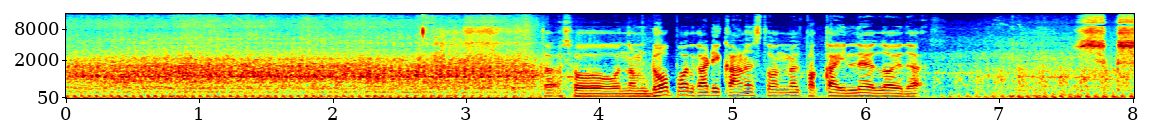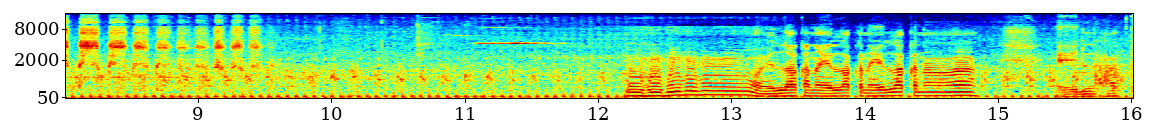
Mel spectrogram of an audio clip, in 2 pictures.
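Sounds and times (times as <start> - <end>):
sharp ticks: 7.0 - 12.2
man speaking: 7.5 - 9.6, 13.1 - 16.0
motorcycle engine thumping: 9.5 - 16.0.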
